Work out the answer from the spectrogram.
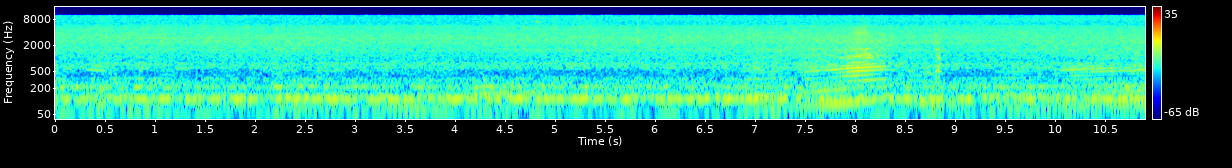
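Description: Two Ford Mustangs idling side by side at the start line with a steady low rumble; about seven seconds in one engine is revved, its pitch climbing to a peak and dropping back, and near the end it is revved again.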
